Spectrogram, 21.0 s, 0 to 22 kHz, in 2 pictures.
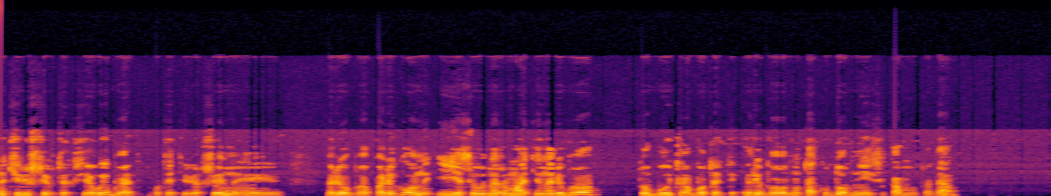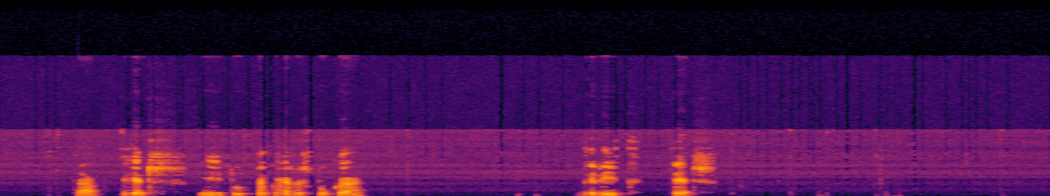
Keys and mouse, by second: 9.9 Delete, 12.0-13.0 middle drag, 15.7 Delete, 18.0 middle click, 18.9 shift+middle click, 19.6-20.6 middle drag.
